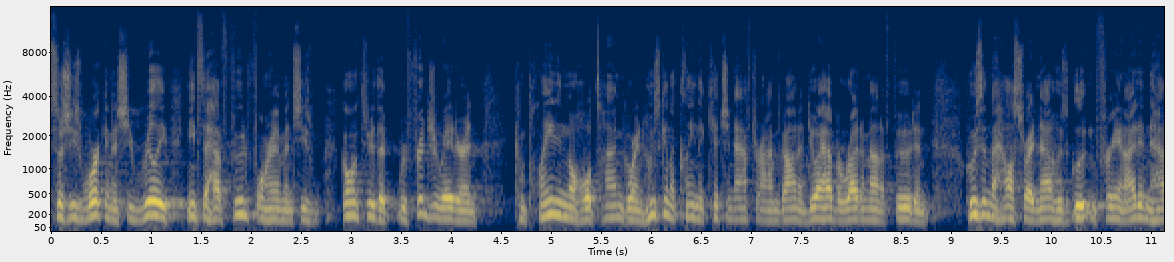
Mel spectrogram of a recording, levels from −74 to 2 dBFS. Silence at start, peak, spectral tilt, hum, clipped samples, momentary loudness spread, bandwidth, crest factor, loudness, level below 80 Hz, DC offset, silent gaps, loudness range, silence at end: 0 s; -2 dBFS; -7 dB/octave; none; under 0.1%; 9 LU; 13.5 kHz; 18 dB; -21 LUFS; -60 dBFS; under 0.1%; none; 3 LU; 0 s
